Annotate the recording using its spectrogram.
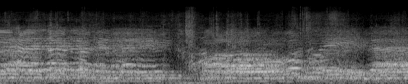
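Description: A crowd of men and children chanting a prayer together in unison, many voices overlapping, in two phrases with a short break about halfway.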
